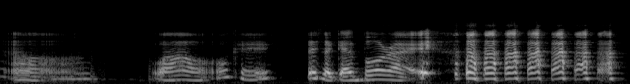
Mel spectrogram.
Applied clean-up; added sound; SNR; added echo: neural separator model SepFormer DNS4.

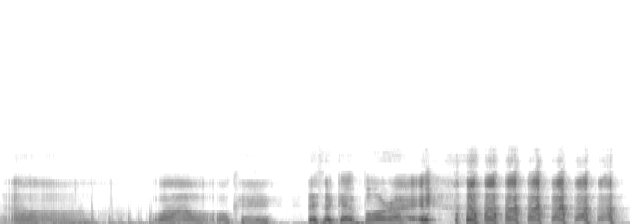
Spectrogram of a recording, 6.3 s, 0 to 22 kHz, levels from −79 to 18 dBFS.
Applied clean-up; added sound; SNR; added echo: none; Strum; 17 dB; reverberation time 0.2 s.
